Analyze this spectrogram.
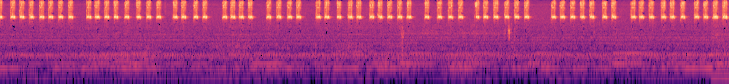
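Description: A house cricket gives a steady run of shrill, high-pitched chirps, each a quick burst of pulses repeated several times a second. A soft low hum sits quietly underneath throughout.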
